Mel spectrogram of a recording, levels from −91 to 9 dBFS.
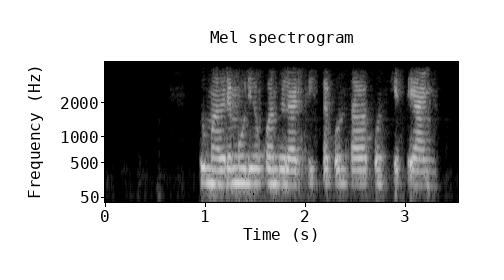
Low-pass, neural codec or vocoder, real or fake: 3.6 kHz; none; real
